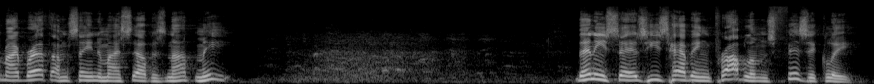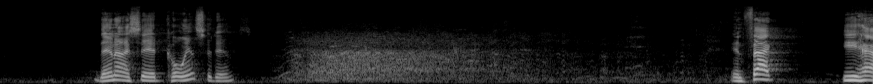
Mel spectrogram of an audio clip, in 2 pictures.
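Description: A middle-aged man speaks with animation through a microphone in a large hall, pausing between phrases.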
